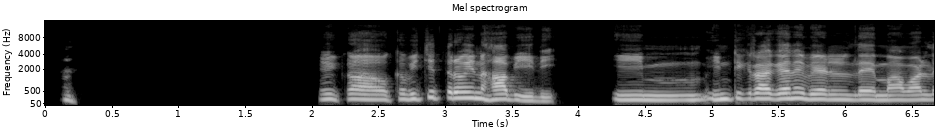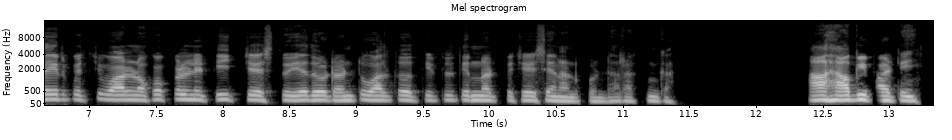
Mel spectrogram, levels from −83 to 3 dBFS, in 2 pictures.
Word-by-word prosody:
హ్మ్. - - -6 1.9
ఇకా, 190 +3 0 0.2
ఒక 155 - -11
విచిత్రమైన 225 +2 +2
హాబీ 180 -3 +5
ఇది. 125 -1 -5 0.6
ఈమ్ 165 -1 +1 0.5
ఇంటికి 195 +2 0
రాగానే 205 +1 +6
వీళ్ళన్ది 175 -2 +2
మా 165 - +1
వాళ్ళ 170 +1 +1
దగ్గరికి 180 -1 -2
వచ్చి, 170 +6 -13
వాళ్ళని 165 -1 +1
ఒక్కొక్కళ్ళని 175 0 -3
టీచ్ 180 -1 -6
చేస్తూ, 160 0 -4
ఏదో 160 0 +1
ఒకటి 150 -1 -3
అంటూ, 150 +2 -4
వాళ్ళతో 155 +1 -2
తిట్లు, 155 +1 -9
తిన్నట్టు 150 -2 -3
చేశాననుకోండి. 125 -5 -4
ఆ - - -10
రకంగా. 120 -1 -9 1.1
ఆ - - +6
హాబీ 160 +2 +6
పాటిం 145 -2 0
165 Hz, 135 wpm, -22 LUFS, 150-180 Hz, 1.9 s, రాగానే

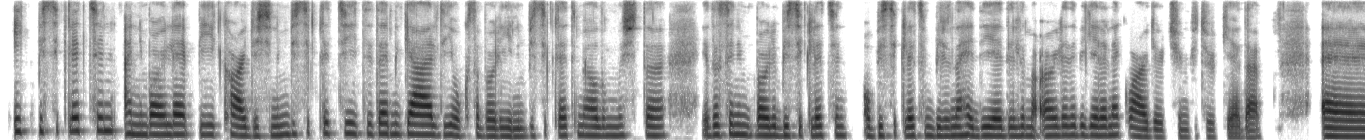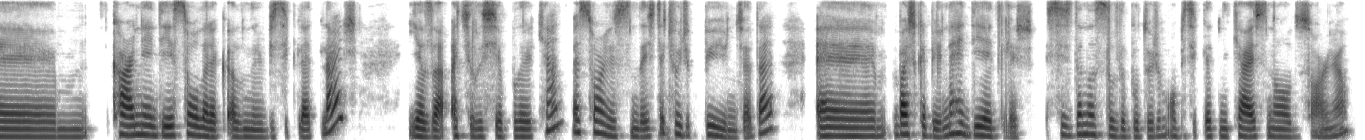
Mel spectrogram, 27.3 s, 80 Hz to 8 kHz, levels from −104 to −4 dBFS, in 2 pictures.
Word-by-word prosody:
ilk 270 +2 -2
bisikletin, 275 0 -1
hani, 205 -1 0
böyle, 205 0 +4
bir 200 0 -4
kardeşinin 185 +1 +1
bisikletiydi 220 0 -4
de 220 0 +4
mi 210 -1 -5
geldi? 200 -2 +6
Yoksa, 185 -1 -2
böyle, 170 0 0
yeni 165 -1 -2
bisiklet 185 +2 -3
mi 195 -1 -2
alınmıştı 185 0 0 0.4
ya 175 - -4
da 200 - +2
senin 200 -1 -2
böyle 185 -1 +4
bisikletin 185 0 -1
o 180 -2 -2
bisikletin 180 -1 0
birine 180 +1 +1
hediye 180 -1 +3
edildi 180 +1 0
mi? 180 - 0
Öyle 185 +1 +2
de 190 - -1
bir 195 - -2
gelenek 190 0 +2
vardır 160 -3 +2
çünkü 150 +3 -9
Türkiye'de. 145 - -3 0.6
Emm, 160 -2 +3 0.3
karne 200 0 +4
hediyesi 185 +2 +1
olarak 170 -5 +2
alınır 150 -1 -3
bisikletler. 155 - 0 0.6
Yaza 155 -3 +3
açılış 165 -2 0
yapılırken 160 - -3
ve 255 - +2
sonrasında, 180 -10 -1
işte, 160 +1 -3
çocuk 195 -3 -5
büyüyünce 160 -7 -2
de, 260 +8 +1 0.5
emm, 175 -1 +1
başka 205 -3 +5
birine 175 +8 -2
hediye 190 -4 +2
edilir. 165 +1 -7
Sizde 200 +1 -2
nasıldı 175 -6 -3
bu 160 -1 -6
durum? 170 +4 -7
O - - -6
bisikletin 165 -1 -5
hikâyesi 160 -1 +2
ne - - -2
oldu 155 -1 -3
sonra? 190 +12 -5
185 Hz, 140 wpm, -25 LUFS, 165-200 Hz, 0.6 s, geldi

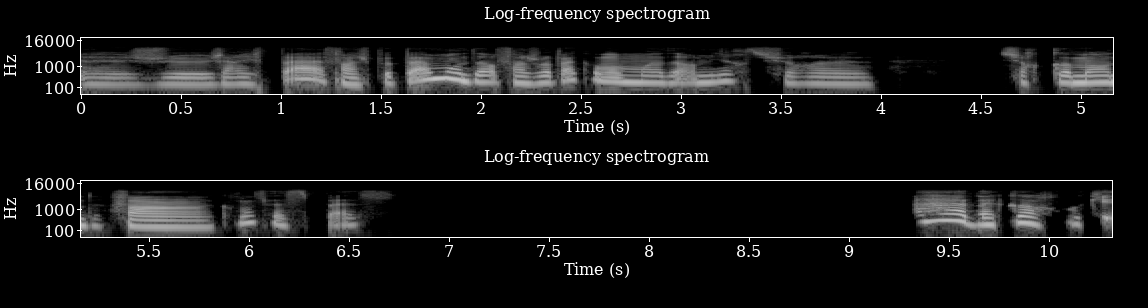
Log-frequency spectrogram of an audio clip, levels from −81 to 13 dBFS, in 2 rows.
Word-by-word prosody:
heu, 150 0 -8
je 150 +1 -5
j'arrive 155 -1 -7
pas, 135 0 +2
enfin 155 -3 -1
je - - -10
peux 165 - -4
pas 240 +9 +3
m'endor 230 -9 +5
enfin 180 -3 -3
je 170 - -4
vois 180 - 0
pas - - -1
comment 240 -4 0
m'endormir 190 +2 -2
sur, 170 -1 -10
heu, 160 -1 -6 0.6
sur - - -8
commande. 185 -1 +1
Enfin, 155 -2 +4
comment 245 +1 -4
ça 255 - -6
se - - -13
passe? 200 0 -9 2.6
Ah 295 +1 +6
d'accord, 205 +2 +2
OK. 225 - -3
180 Hz, 155 wpm, -22 LUFS, 155-210 Hz, 2.6 s, Ah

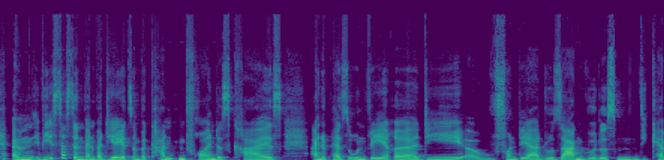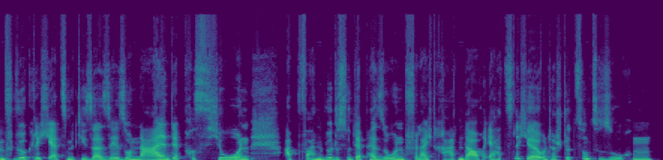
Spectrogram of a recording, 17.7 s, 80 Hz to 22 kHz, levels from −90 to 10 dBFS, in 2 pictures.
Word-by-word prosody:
Ähm, 220 0 +4
wie 210 - -1
ist 330 +6 -4
das 395 0 +1
denn, 220 -3 +3
wenn 215 0 +2
bei 205 -2 +2
dir 240 +6 +4
jetzt 245 -3 +2
im 205 - 0
bekannten 230 +5 0
Freundeskreis 210 -2 -1 0.4
eine 205 0 0
Person 210 +1 -1
wäre, 200 0 +2
die 210 +2 -2
äh, - - -6 0.2
von 210 +1 -3
der 200 +1 +3
du 200 +1 -4
sagen 195 +2 +4
würdest: 195 0 -2
„Hm, 205 -2 -3
die 195 +3 -13
kämpft 225 -2 -1
wirklich 210 -2 -1
jetzt 190 +3 +1
mit 200 0 -2
dieser 190 -2 +1
saisonalen 200 +2 +3
Depression“. 205 +2 -1 0.4
Ab - - -2
wann 225 +1 +2
würdest 215 0 -3
du - - -2
der 205 +1 +3
Person 200 +1 0
vielleicht 195 -2 -4
raten, 220 +3 0
da 195 - +6
auch 175 - +2
ärztliche 245 -1 +1
Unterstützung 225 +8 -2
zu 180 -10 -11
suchen? 180 +3 -5
205 Hz, 155 wpm, -23 LUFS, 195-220 Hz, 0.4 s, da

